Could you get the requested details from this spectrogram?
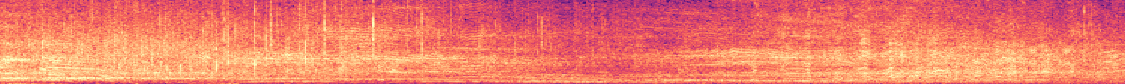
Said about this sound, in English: I got fans. I need my fans to start clapping. Okay, keep clapping.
